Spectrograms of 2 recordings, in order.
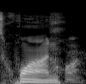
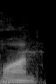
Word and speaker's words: Juan: He wanted Juan to rhyme with ruin. – Juan. – And that involves getting rid of a fucking syllable, and it's a whole fucking Juan.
